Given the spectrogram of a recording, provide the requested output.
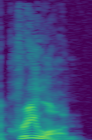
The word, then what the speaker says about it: Krylon: But no, here, this bottle, if you're watching the live video, it's literally filled with Krylon. Is that how you say it? The spray paint? – Yes. Yeah. Krylon. – Okay. Krylon. Whatever. – K-R-Y-L-O-N.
